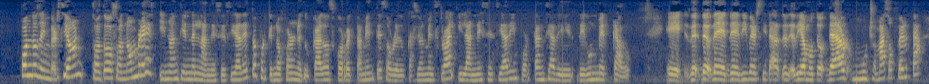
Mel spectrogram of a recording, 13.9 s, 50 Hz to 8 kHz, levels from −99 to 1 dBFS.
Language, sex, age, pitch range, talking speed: Spanish, female, 20-39, 215-295 Hz, 195 wpm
